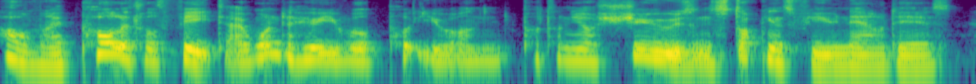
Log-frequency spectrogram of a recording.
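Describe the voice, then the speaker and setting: A man's voice: a little high, animated, fairly quick, vocal fry, slightly rough, pitched above the performer's own voice, full character voice. A man voicing an anxious, chattering young girl from a storybook, musing fretfully to herself. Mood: bewildered, chattering. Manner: muses aloud to self, fretful. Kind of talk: storybook character voice.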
